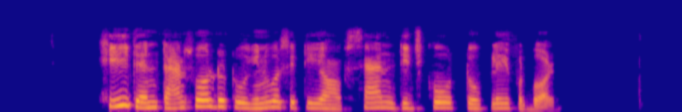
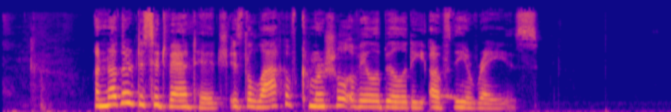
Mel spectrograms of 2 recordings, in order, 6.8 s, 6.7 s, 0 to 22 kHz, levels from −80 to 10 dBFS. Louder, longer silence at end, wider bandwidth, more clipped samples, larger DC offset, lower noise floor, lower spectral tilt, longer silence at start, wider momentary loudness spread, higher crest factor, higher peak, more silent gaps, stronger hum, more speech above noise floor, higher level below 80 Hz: about the same, -16 LUFS vs -16 LUFS; about the same, 1.3 s vs 1.35 s; second, 7.6 kHz vs 16 kHz; neither; neither; first, under -90 dBFS vs -61 dBFS; first, -6 dB/octave vs -4 dB/octave; first, 1 s vs 0.1 s; second, 8 LU vs 11 LU; about the same, 16 dB vs 16 dB; about the same, 0 dBFS vs 0 dBFS; first, 4.57-4.66 s vs none; neither; first, over 74 dB vs 46 dB; second, -58 dBFS vs -50 dBFS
